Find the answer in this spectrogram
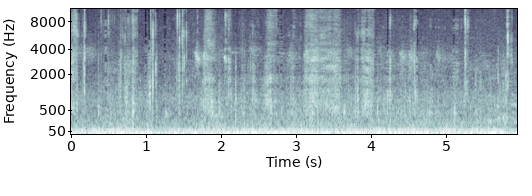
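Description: A person biting and chewing pieces of chicken close to the microphone: irregular wet mouth clicks and smacks, busiest around the middle, over a steady low hum.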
